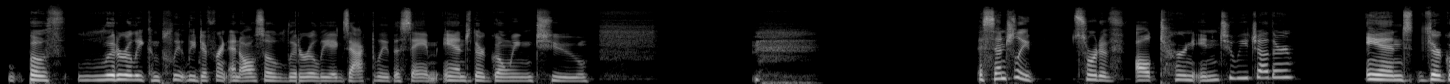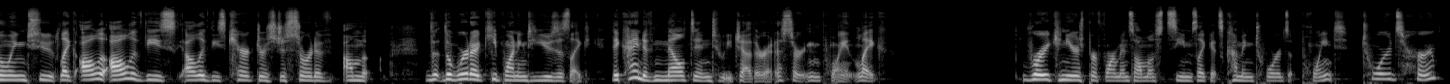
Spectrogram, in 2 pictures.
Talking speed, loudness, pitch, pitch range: 155 wpm, -24 LUFS, 195 Hz, 175-215 Hz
